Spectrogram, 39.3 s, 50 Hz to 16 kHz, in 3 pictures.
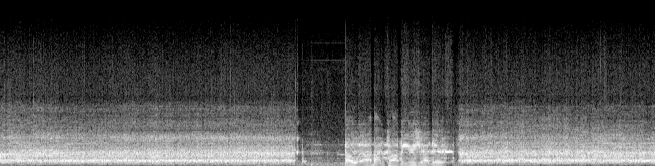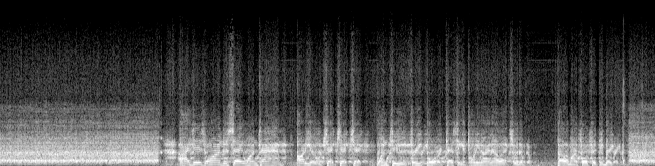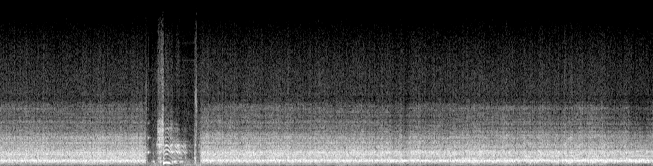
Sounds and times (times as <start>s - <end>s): Radio: 0.0s - 39.2s.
